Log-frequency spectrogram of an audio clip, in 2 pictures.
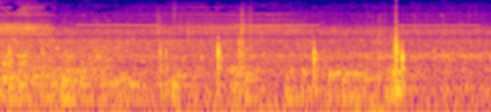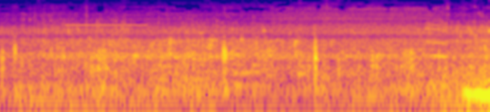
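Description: Underwater sound of a scuba diver's exhaled bubbles gurgling from the regulator, with scattered sharp clicks and pops.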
